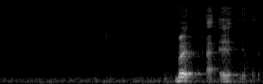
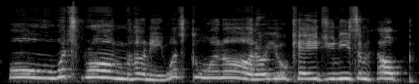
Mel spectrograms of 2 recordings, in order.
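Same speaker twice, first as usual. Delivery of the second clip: sugary concerned bystander; 12 semitones higher than usual. Retold or imitated. Streamer mocks how strangers coddle a crying woman, high and cooing. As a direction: coo it like an overdone sweet stranger.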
